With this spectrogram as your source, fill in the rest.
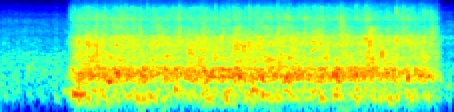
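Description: Floodwater pours through a culvert on a cabin homestead after a historic flood, a steady, loud rushing gush that starts abruptly and holds without a break.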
